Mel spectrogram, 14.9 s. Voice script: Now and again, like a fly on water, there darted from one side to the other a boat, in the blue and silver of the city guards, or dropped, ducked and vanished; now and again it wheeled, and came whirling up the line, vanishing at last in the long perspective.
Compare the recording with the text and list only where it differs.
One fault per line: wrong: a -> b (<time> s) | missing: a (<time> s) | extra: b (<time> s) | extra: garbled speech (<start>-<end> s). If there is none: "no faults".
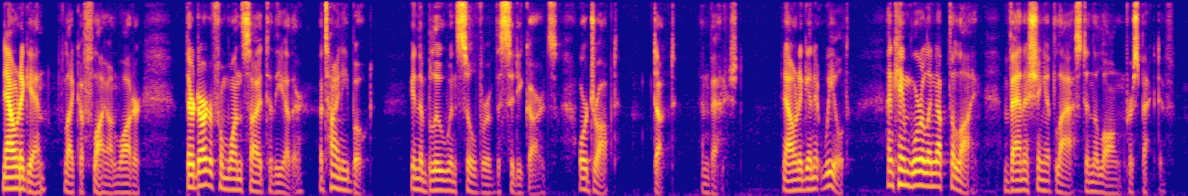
extra: tiny (4.0 s)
